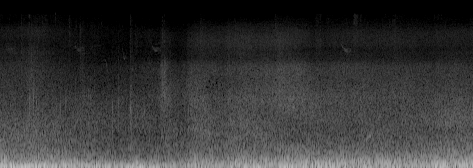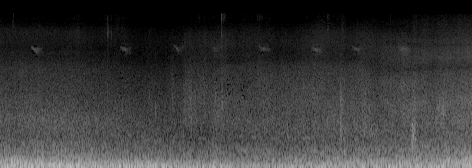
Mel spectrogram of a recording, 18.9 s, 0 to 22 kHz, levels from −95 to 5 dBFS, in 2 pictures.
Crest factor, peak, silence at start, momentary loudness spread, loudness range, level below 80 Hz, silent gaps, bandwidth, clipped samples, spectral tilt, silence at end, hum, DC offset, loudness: 14 dB; -18 dBFS; 0 s; 8 LU; 6 LU; -34 dBFS; none; 12 kHz; under 0.1%; -6.5 dB/octave; 0 s; none; under 0.1%; -38 LUFS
